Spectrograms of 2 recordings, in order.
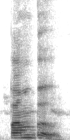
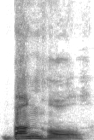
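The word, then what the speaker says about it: Bunghole: Bumboo. Bumboo. Lickers. No. Bung. Bung hole. What the freak? Why are you giving me the wrong? B U N G H O L E. Bung hole.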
